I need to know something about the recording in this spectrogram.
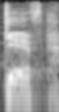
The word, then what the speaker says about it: GIF: No, it's not pronounced YIF, mate.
